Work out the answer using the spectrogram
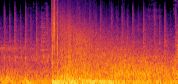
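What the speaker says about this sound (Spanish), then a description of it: "Están disparando." Naval guns fire from warships in World of Warships Blitz: a single loud, sharp cannon blast hits after a low rumbling background, then a long, heavy booming roar lingers and slowly fades.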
